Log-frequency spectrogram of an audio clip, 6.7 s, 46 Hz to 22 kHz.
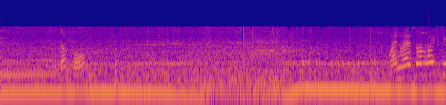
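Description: A racing car takes the main curve of a wet track at about 185 km/h, heard from inside as a loud, steady engine drone that dips and climbs back, with tyre or gear squeals and someone talking over it.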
